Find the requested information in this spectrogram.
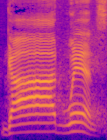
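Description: It is said with strong, believing conviction.

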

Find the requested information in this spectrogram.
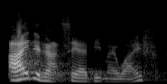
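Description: The stress falls on the first word I. Someone else said it. "Someone else said it. I didn't say it"

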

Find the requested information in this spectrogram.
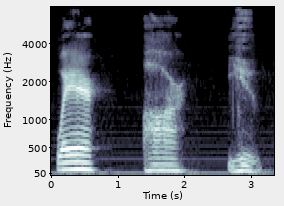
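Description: The voice sounds broken and sorrowful. A grieving seeker is longing for the lost one. The speaker calls it right. "you probably need to hear it with brokenness in the voice"

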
